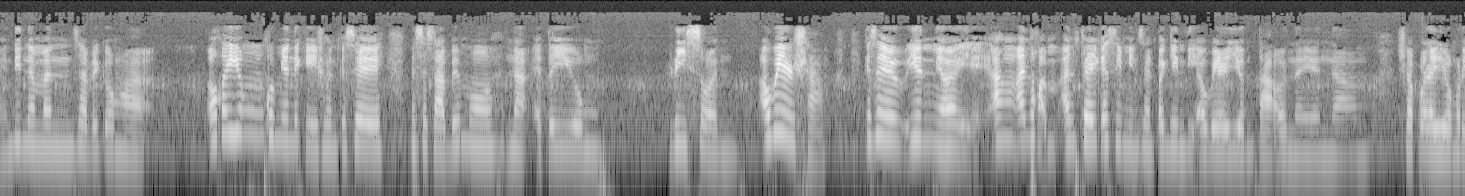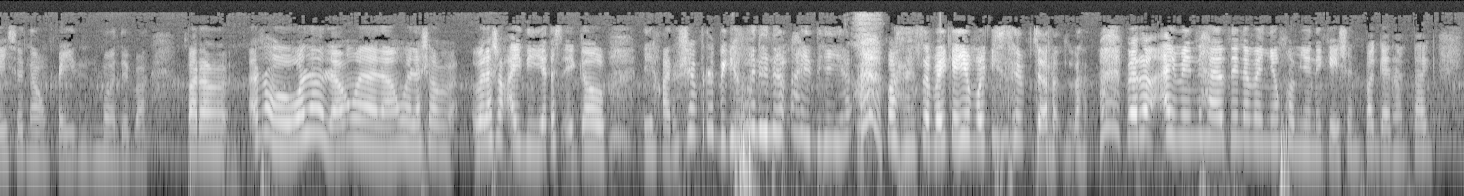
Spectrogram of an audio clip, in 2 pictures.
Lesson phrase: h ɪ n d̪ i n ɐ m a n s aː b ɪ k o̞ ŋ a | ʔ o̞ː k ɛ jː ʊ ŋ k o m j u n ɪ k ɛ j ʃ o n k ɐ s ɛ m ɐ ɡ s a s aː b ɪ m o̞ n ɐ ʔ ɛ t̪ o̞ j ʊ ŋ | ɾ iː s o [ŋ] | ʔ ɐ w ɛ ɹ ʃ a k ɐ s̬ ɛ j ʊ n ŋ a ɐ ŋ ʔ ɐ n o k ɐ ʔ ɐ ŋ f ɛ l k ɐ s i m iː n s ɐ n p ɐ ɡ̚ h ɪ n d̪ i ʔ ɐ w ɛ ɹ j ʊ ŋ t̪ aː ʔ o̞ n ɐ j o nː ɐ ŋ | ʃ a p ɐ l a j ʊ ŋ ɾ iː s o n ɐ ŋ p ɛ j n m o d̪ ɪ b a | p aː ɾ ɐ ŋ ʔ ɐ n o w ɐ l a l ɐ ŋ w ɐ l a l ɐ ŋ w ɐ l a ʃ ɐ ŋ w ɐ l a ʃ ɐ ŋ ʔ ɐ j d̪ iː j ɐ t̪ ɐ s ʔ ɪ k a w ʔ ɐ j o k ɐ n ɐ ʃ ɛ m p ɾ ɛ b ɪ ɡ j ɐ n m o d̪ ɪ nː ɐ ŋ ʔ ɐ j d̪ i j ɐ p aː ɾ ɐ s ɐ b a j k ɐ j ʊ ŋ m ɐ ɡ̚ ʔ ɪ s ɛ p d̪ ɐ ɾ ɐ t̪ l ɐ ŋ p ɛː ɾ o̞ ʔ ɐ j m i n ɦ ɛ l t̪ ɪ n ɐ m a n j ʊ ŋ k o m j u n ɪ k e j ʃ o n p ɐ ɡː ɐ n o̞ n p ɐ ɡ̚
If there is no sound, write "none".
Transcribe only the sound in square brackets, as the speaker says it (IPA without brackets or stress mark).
n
